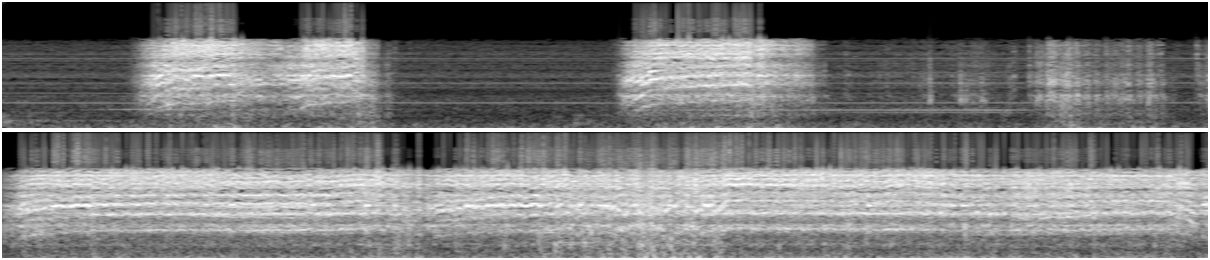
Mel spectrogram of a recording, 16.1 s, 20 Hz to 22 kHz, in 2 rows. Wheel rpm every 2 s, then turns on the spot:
40, 60, 100, 10, 180, 200, 230, 220.
none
